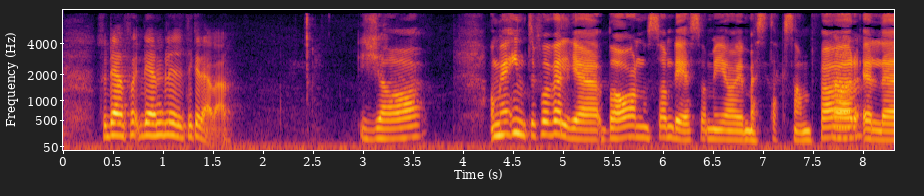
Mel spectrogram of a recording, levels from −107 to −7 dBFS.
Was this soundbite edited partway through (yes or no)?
yes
